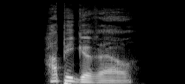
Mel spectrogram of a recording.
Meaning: inflection of happig: 1. strong/mixed nominative masculine singular comparative degree 2. strong genitive/dative feminine singular comparative degree 3. strong genitive plural comparative degree
- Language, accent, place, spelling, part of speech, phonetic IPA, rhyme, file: German, Germany, Berlin, happigerer, adjective, [ˈhapɪɡəʁɐ], -apɪɡəʁɐ, De-happigerer.ogg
